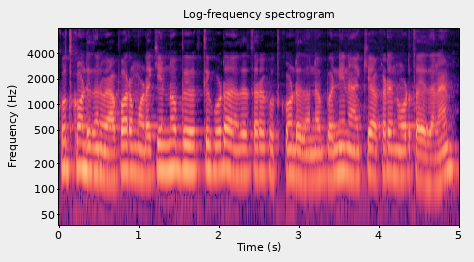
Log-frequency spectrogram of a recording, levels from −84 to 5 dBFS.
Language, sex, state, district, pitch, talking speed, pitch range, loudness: Kannada, male, Karnataka, Koppal, 155 Hz, 180 wpm, 145-165 Hz, -15 LUFS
